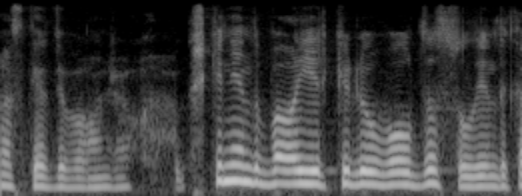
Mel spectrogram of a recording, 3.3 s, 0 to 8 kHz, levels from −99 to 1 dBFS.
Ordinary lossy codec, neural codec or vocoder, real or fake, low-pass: none; none; real; 7.2 kHz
